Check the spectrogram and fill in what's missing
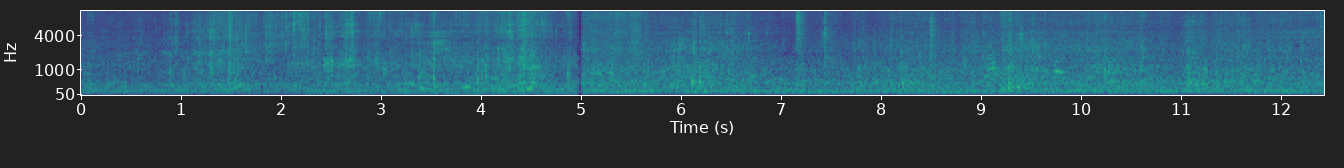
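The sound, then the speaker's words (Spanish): Water of the blue lake laps and sloshes steadily against the hull of a small boat on a hot day, a continuous wash of gentle splashes with no clear pauses. “Eso es el agua del lago azul, chocando con nuestro barquito, que era el Morgan o algo así”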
